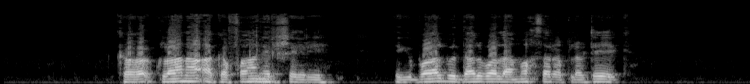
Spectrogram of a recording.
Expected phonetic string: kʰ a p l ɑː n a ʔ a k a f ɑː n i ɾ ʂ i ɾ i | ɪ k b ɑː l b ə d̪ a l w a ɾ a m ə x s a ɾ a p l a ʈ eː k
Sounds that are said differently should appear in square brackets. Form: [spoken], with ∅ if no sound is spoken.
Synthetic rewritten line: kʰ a [k] l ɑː n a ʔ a k a f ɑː n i ɾ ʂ [e] ɾ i | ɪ k b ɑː l b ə d̪ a l w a [l] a m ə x s a ɾ a p l a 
